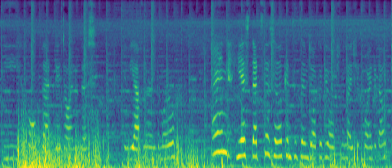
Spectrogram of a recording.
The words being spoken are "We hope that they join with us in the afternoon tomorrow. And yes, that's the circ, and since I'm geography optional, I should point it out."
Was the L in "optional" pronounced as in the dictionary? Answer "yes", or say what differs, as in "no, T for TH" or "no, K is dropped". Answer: no, N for L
